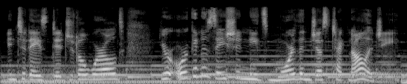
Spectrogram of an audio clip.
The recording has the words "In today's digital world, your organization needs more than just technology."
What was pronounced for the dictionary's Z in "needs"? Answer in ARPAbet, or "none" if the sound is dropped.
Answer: Z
